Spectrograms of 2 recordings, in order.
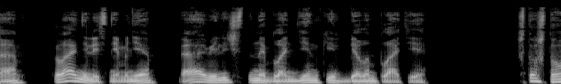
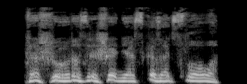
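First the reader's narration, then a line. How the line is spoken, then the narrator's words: Pleading admiral. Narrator (Russian): взмолил адмирал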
